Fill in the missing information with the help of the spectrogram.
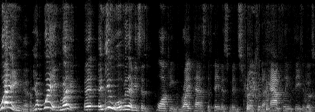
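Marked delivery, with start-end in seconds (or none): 0.0-2.7 very loud, relieved shout. Voicing a staggering stranger who greets two players: staggering, relieved stranger. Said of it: "a guy comes staggering up to the two of you guys and goes".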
